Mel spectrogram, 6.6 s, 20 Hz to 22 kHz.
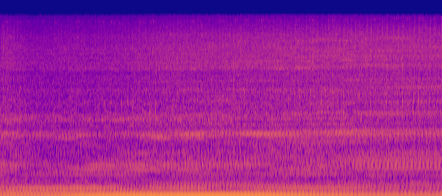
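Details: Mitsubishi Galant VR-4 first start after engine overhaul; steady smooth idle with a low even hum and no lifter tick or knock, possibly thanks to the lifters soaking six weeks in diesel.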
